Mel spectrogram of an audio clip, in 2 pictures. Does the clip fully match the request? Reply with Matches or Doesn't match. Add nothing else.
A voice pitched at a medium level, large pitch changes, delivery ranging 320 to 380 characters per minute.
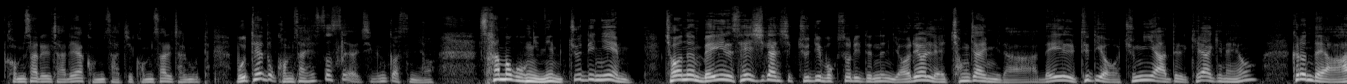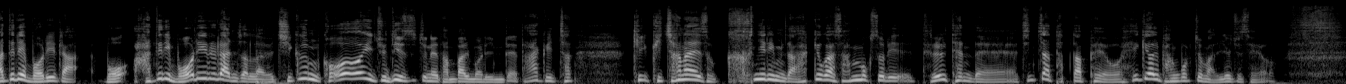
Matches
